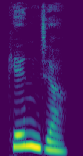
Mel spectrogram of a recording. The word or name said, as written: ಗಂಜು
